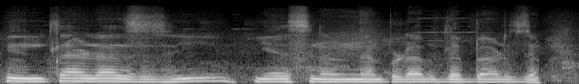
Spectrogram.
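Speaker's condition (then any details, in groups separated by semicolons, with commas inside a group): Aphasia; pool treatments at Lądek-Zdrój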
